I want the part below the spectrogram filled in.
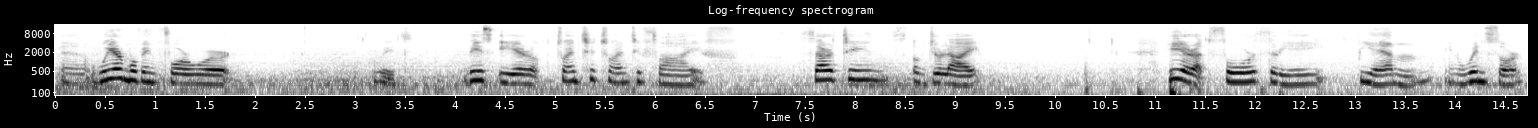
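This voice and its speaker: A Venezuelan woman whose first language is Spanish vlogs from her own setting, shown on camera, in a meandering, blunt monologue that swears freely. She speaks slowly with frequent pauses in a warm, mid-range voice, with slight background noise.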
